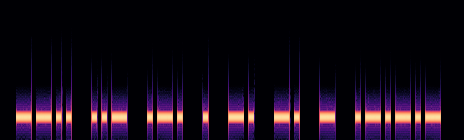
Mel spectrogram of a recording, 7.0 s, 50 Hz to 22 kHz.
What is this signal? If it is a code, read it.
Morse code, heard as a keyed tone, about 16 wpm, 700 Hz. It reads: ZURENNT.
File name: Morsekurs / Witze / Witz 26 Mai, 2020 70 F80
